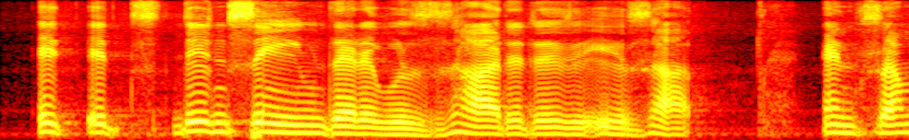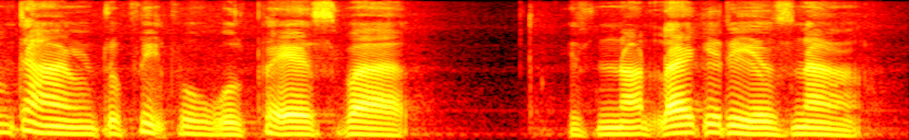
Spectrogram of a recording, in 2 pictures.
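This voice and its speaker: A fairly slow delivery in a Southern US accent, with ordinary pitch variation. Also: woman, very deep, low pitch for a woman. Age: 80s+. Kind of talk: interview answer.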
